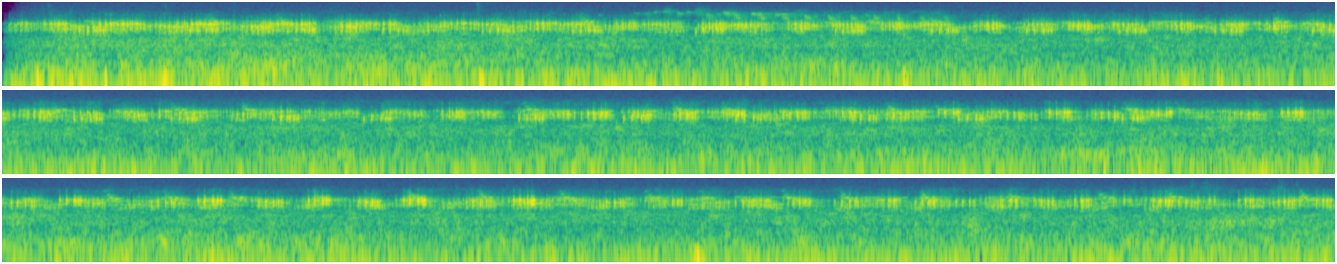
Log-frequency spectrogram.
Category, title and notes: Soundscapes > Nature
Frogs in an urban wetland. Not a great ambience track but the rythmic sounds may be useful for sound design.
